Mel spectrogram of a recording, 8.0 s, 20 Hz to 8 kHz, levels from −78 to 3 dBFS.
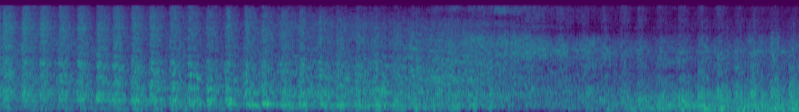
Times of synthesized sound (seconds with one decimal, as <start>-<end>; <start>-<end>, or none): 1.6-6.3; 6.7-7.5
